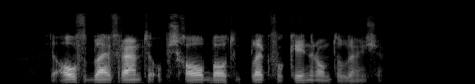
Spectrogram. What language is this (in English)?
Dutch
